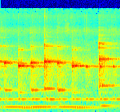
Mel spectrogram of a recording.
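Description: Solo concert marimba played with mallets: a melody of struck wooden-bar notes, about four a second, each ringing briefly over a sustained low note.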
